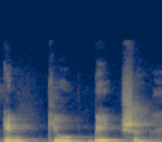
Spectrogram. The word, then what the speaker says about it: incubation: इनक्यूबेशन period, the word is pronounced as इनक्यूबेशन.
